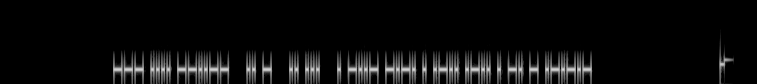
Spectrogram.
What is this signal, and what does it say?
Morse code, heard as a keyed tone, about 44 wpm, 700 Hz. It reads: OH, IT IS EXCELLENT.
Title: Sentences from Top 1000 Words 45wpm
